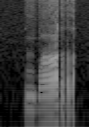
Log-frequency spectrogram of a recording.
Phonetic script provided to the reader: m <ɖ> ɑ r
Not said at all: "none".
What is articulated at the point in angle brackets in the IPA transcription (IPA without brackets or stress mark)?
b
